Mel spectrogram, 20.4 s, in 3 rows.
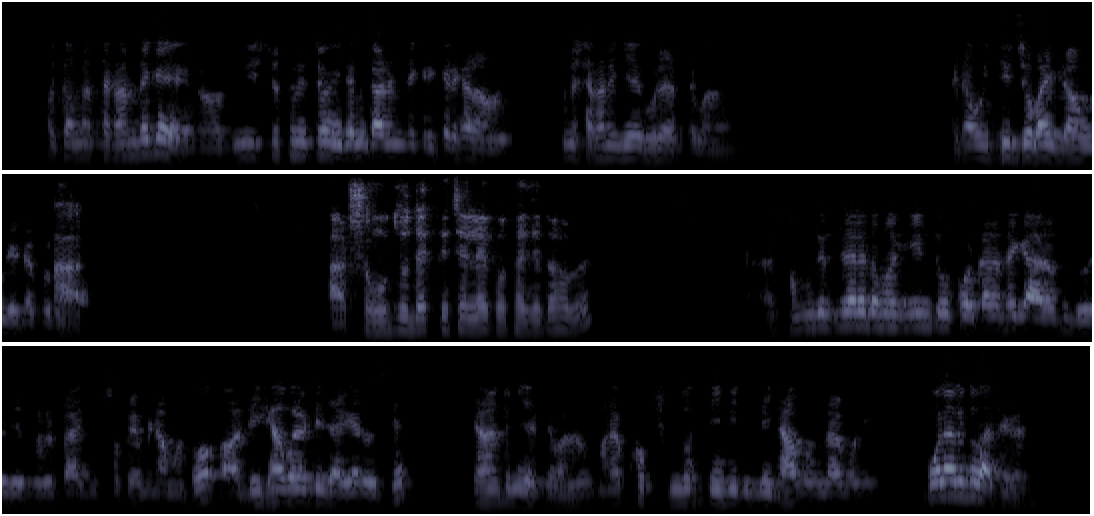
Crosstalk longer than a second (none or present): none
